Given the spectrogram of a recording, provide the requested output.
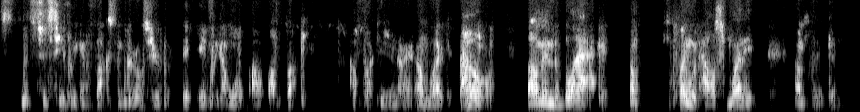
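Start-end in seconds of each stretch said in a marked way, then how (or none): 0.2-4.1 hushed, breathy whisper under the breath. Retelling what a woman kept saying at a club, imitating someone whispering. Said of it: "she keeps on whispering like".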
